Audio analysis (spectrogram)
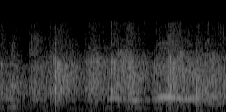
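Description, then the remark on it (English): An audience claps together in a dense, steady burst of applause, moderately loud and continuous for a couple of seconds with no talking over it. “So if you're interested, yeah, go ahead and clap.”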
